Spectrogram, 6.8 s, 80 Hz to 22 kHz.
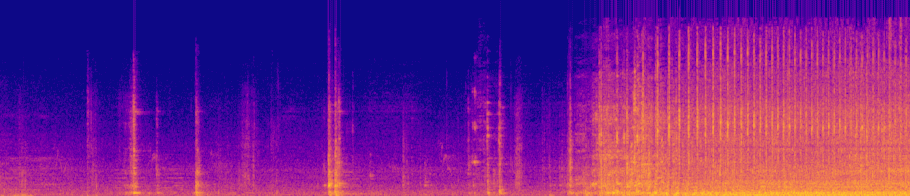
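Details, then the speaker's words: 2013 Craftsman lawn mower, started after three primer pumps: some scattered knocks and clatter, then it settles into a steady, even buzz with no misses; the mower runs right. "pumps there we go that's more like it now it sounds like a lawn mower"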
